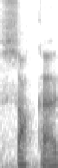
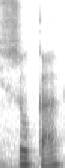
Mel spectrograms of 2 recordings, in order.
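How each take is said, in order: First: The name is said the familiar way. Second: The name is said the altered way. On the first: The speaker calls it right. "Instead of Sokka" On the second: The speaker calls it wrong. "they say Suka"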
